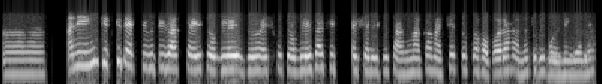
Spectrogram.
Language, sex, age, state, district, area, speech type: Goan Konkani, female, 18-30, Goa, Salcete, rural, conversation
